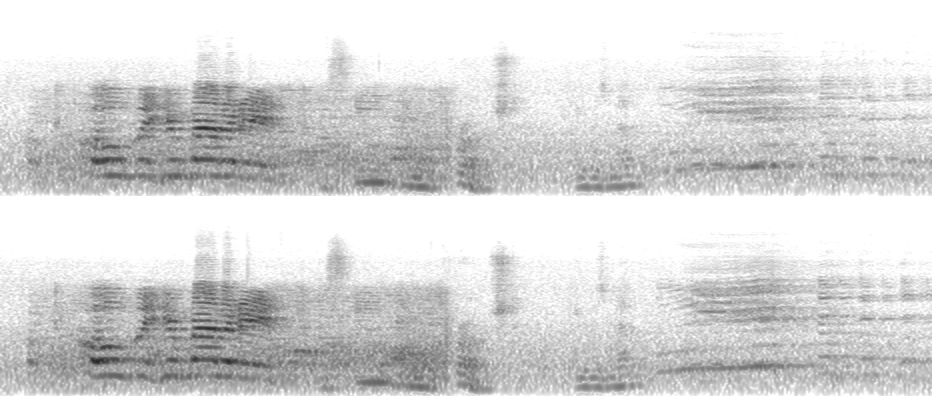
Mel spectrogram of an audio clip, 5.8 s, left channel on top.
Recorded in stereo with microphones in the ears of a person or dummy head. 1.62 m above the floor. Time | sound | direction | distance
0.2 | a shout | 85° right | 2.5 m
2.0 | a man speaking | 85° right | 3 m
4.1 | laughter | 50° right (ahead or behind) | 0.7 m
